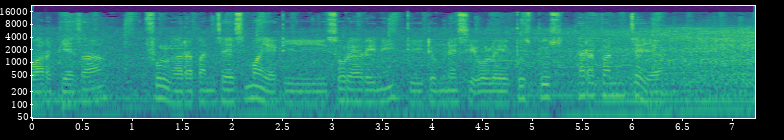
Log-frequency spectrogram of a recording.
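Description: A bus horn plays a loud, warbling melody over and over.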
